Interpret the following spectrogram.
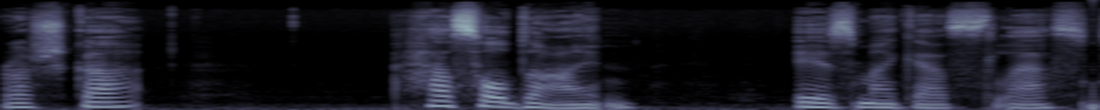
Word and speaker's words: Rosjke: to talk about so first of all rushka because i was not familiar with the name i want to spell it for my listeners rushka is spelled r o s as in sam j k e right rushka hasseldine is my guest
